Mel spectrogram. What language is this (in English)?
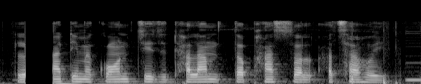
Bhojpuri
